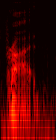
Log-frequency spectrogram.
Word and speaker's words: Pryde: That's spelled P-R-Y-D-E. – Not that it matters. – Right. – It's pronounced Pride.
